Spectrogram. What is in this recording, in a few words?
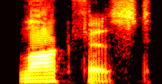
"lockfast", American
